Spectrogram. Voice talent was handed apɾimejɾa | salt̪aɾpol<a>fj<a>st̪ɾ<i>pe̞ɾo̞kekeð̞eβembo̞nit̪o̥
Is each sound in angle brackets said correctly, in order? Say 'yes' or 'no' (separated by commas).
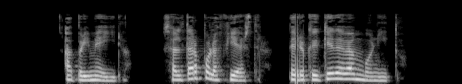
yes, no, no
